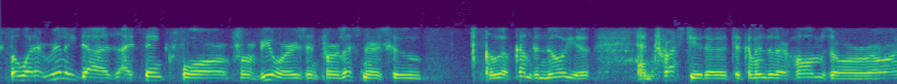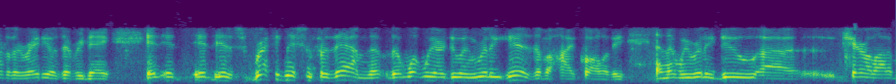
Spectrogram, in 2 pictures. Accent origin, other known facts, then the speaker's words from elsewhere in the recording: Calgary, Alberta, Canada; now in Vancouver Island, Canada; people who know my story know I'm from Calgary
